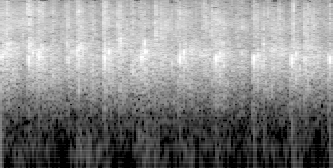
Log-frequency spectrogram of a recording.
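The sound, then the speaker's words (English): An audience claps steadily during a sermon, giving a clap offering to the Lord. The dense applause is at moderate volume, with a few sharper claps standing out rhythmically, and no one speaks over it. “Come on, give the Lord a great clap offering.”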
